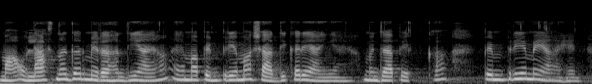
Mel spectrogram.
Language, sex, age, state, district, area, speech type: Sindhi, female, 45-60, Maharashtra, Pune, urban, spontaneous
